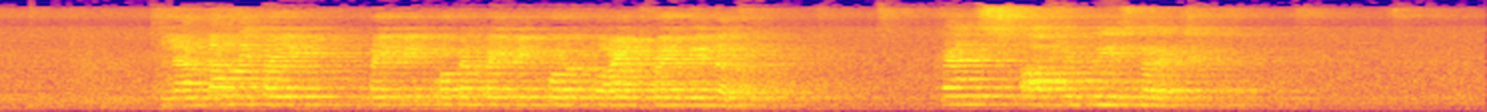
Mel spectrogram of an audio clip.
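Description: A man speaks calmly and clearly nearby, explaining.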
